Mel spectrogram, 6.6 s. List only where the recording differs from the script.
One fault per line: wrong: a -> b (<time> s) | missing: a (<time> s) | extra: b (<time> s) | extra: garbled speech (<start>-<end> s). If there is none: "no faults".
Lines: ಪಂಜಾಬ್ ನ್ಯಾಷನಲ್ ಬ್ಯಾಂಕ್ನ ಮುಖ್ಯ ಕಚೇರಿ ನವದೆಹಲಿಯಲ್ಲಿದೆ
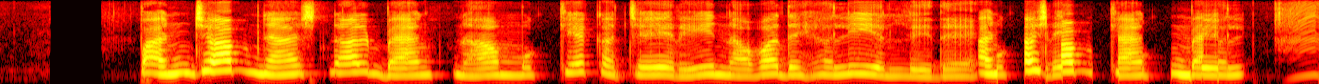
extra: garbled speech (4.9-6.2 s)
